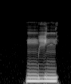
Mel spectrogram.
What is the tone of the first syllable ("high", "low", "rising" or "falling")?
high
